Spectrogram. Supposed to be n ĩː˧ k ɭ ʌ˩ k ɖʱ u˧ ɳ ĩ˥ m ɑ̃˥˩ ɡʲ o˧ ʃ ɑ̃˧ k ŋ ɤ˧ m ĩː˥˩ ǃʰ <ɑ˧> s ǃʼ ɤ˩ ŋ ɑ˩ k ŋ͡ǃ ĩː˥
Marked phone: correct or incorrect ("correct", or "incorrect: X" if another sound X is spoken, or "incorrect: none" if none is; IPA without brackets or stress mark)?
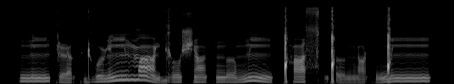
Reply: correct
